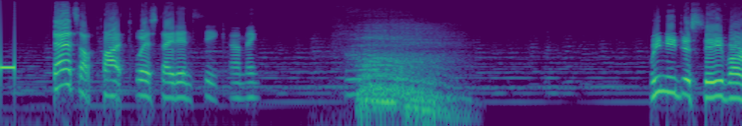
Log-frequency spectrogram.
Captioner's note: sarcastically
